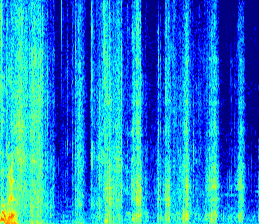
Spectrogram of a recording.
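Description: A young man crunches chips while chewing.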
